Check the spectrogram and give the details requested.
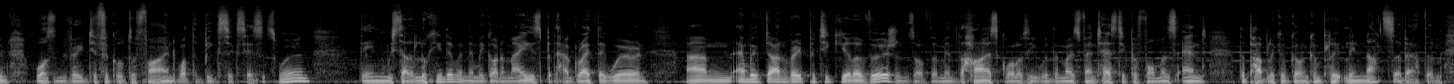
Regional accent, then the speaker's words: Australia; moved away; my Australianness makes my productions different from, from European directors

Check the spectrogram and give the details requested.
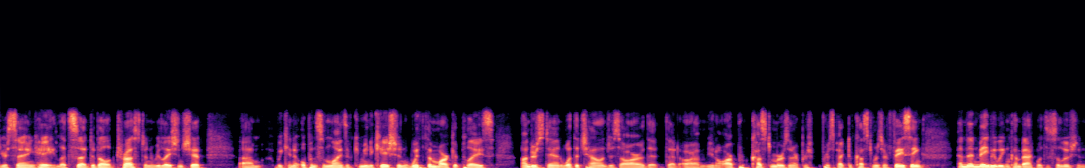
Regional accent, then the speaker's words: United States; as an American

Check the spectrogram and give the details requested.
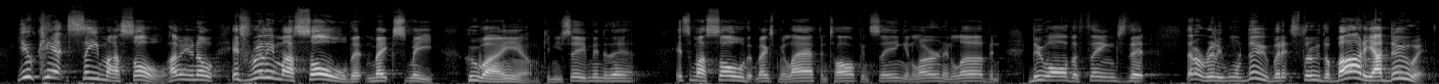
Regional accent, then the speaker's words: United States; as an American

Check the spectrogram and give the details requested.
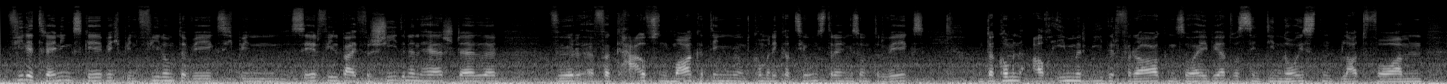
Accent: Zurich, Switzerland; bei uns in Zürich

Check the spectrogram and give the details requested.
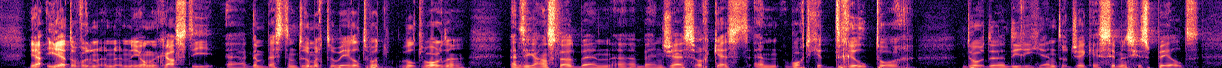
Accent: Limburg, Flanders, Belgium; ben opgevoed met een studio thuis bij ons in Limburg in de kelder

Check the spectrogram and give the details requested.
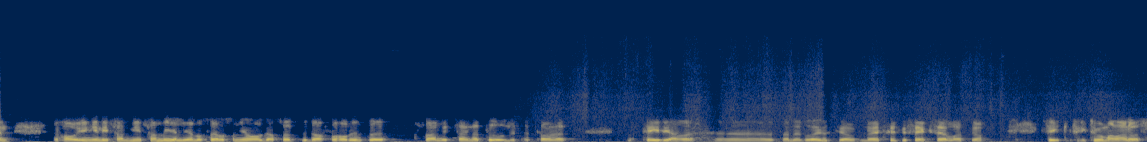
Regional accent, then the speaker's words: Skåne, Sweden; bosatt i Skåne och kommer från Skåne

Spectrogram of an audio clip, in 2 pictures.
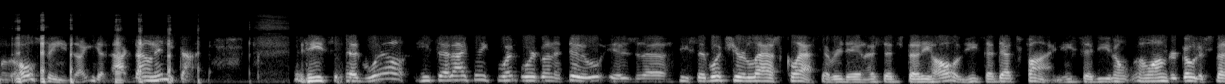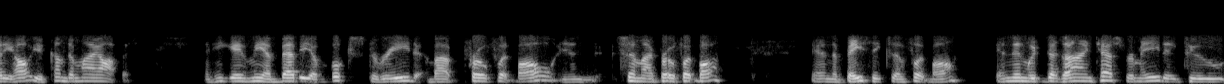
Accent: Stow, Ohio, United States; growing up in Stowe, Ohio, which was roughly about 20 miles from Akron

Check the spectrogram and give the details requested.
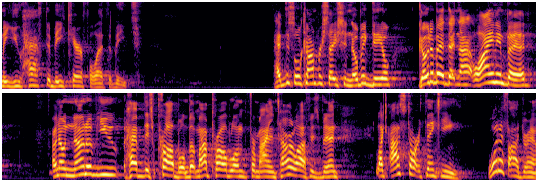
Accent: Texas Gulf Coast, United States; moved away; I grew up on the Texas Gulf Coast

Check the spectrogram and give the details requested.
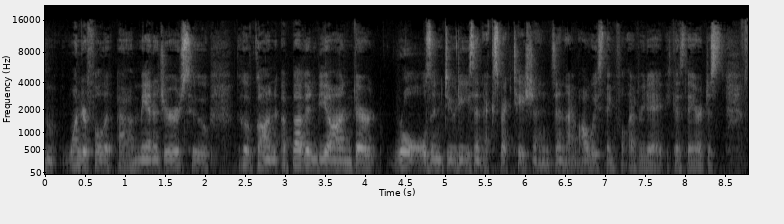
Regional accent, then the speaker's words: South Korea; just growing up in Korea and early on, just, you know, not having very much.

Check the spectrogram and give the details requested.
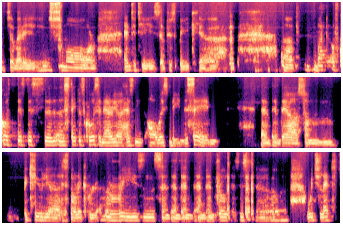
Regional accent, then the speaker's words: Bolzano, Trentino-Alto Adige, Italy; here in my hometown in Bozen-Bolzano

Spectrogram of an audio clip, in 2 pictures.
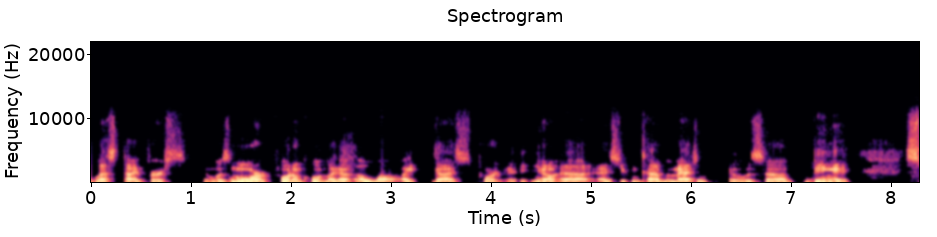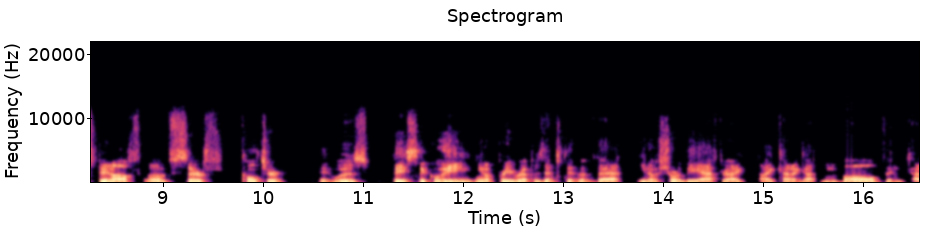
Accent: San Diego, California, United States; growing up in San Diego

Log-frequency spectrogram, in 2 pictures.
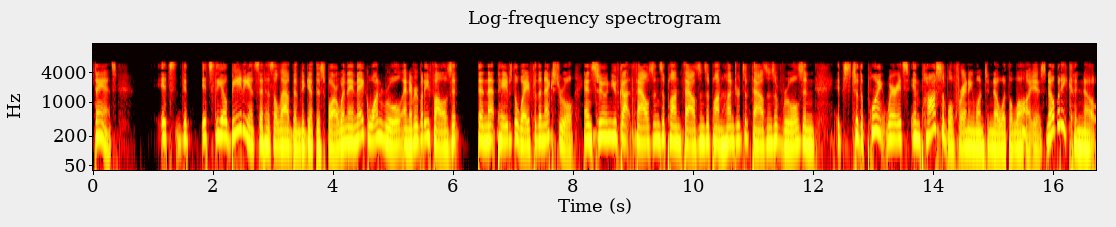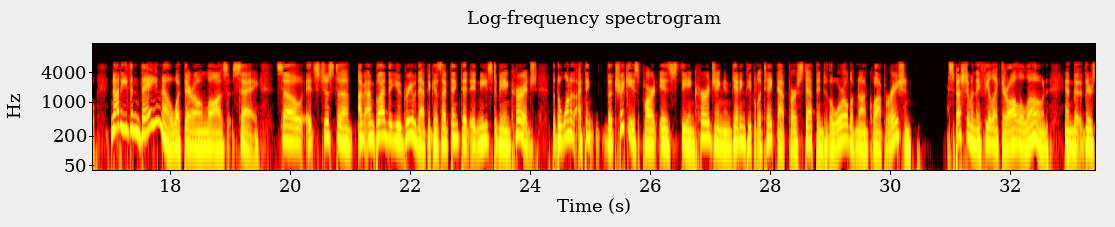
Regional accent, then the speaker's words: Florida, United States; moved away as an adult; also born or lived in Sarasota, Florida; now in New Hampshire, United States; I'm a Florida native

